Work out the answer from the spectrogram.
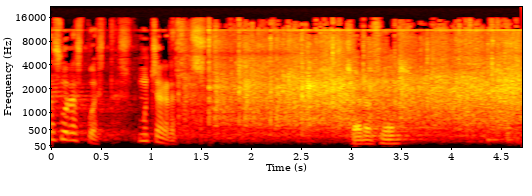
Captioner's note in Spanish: Aplausos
